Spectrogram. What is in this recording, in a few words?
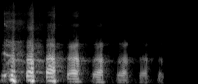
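a deep guttural male voice; evil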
